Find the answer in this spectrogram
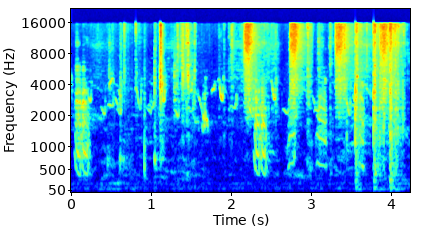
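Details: Female Grey francolin with five chicks at feeding time, calling in short, harsh, clucking notes that sweep down in pitch, given in bursts with brief gaps, mixed with thin high chirps from the chicks.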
